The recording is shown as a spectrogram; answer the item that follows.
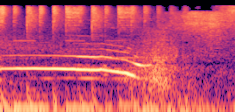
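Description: A wolf howl sound effect in a logo sting: one long howl held at a steady pitch that drops away about a second and a half in, over a low rumbling music bed.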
